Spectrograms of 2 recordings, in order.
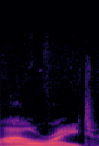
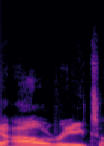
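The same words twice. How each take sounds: First: "I'll write" as "al-right", flat a at the start; local pronunciation. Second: "I'll read" as "al-reet", loud, long ee; local pronunciation. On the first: Streamer showing what we either say, "I'll write" as "al-right". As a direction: open "I'll write" with "al", keep the right vowel. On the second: Streamer showing what we either say, "I'll read" as "al-reet". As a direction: hit "I'll read" loudly as dialect all right. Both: Shown as a demonstration. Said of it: "we either say".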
